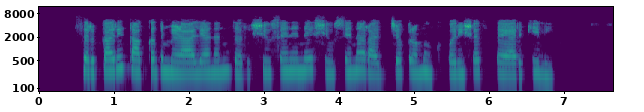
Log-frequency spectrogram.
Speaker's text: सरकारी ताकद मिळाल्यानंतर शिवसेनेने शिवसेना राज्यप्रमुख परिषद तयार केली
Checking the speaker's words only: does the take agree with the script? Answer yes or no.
yes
